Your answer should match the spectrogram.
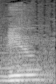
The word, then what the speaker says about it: nu: The next one also looks nothing like it's pronounced. It's an N. It's a nu.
